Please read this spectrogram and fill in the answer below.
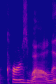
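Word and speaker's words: Kurzweil: So Kurszswwell is how we pronounce it.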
